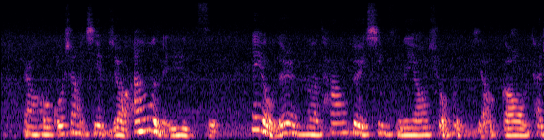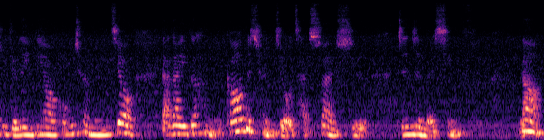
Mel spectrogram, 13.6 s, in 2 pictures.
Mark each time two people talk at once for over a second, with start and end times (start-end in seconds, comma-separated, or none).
none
